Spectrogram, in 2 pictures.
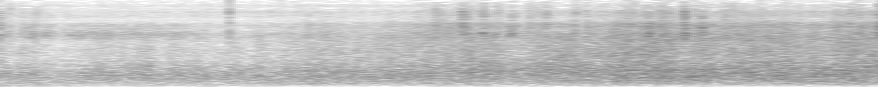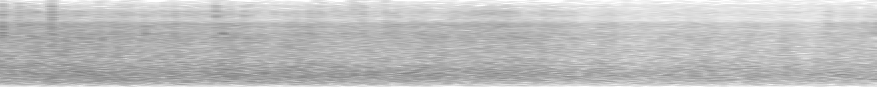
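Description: Wind rushing over a helmet camera's microphone as the bike picks up speed on a dirt trail, swelling to a peak midway and easing toward the end, with faint ticks of tyres on gravel.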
